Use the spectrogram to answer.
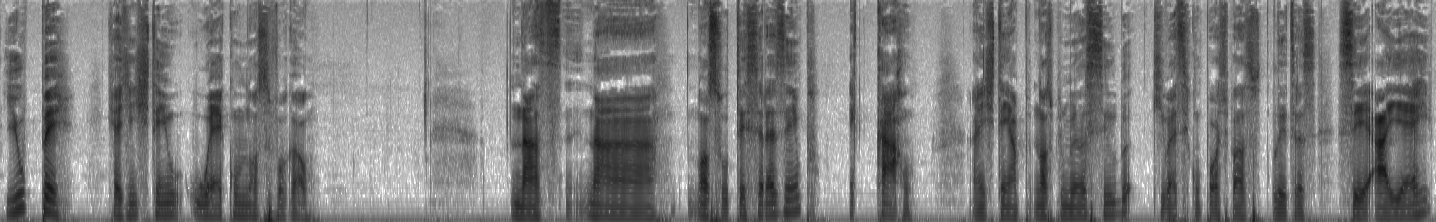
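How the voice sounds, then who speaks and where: A man teaching an online lesson, explaining each point step by step and often checking in with a quick question. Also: mid-range voice, no room sound, studio quality.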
